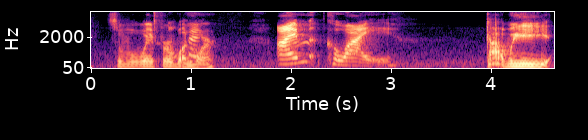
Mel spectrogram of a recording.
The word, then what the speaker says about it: Kawhi: Kawhi. Kawhi. That's how you pronounce it.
